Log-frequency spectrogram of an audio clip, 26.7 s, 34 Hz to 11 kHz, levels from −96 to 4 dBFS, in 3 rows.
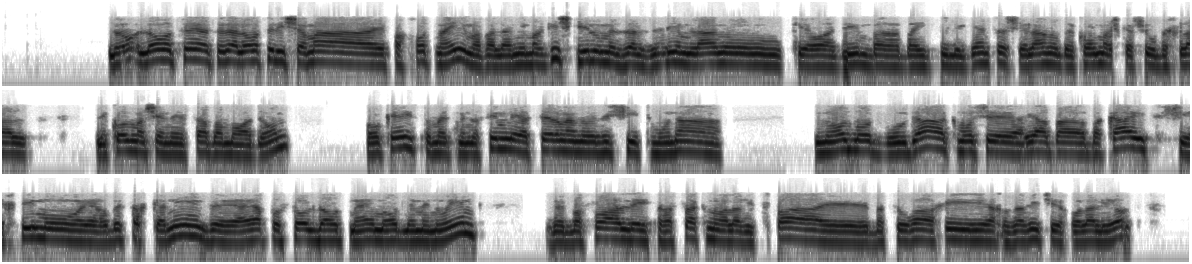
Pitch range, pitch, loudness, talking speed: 145-170 Hz, 155 Hz, -10 LUFS, 135 wpm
